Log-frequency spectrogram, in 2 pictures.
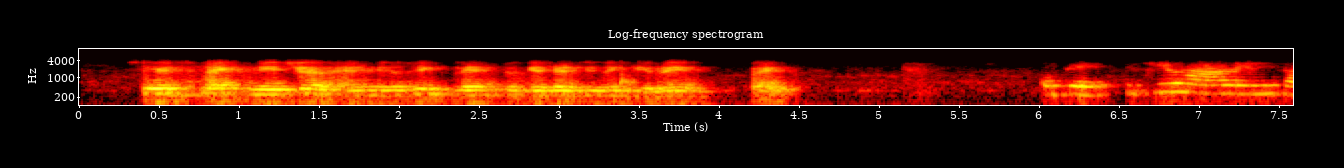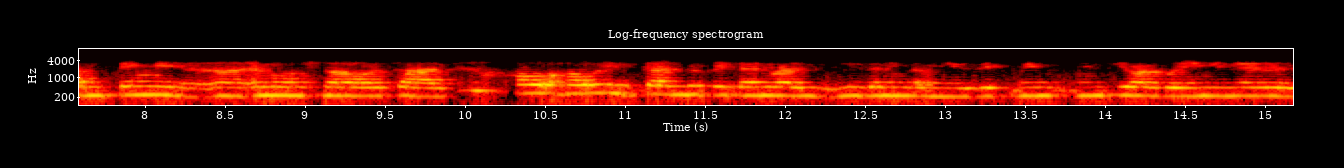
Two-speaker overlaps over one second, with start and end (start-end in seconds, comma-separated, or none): none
